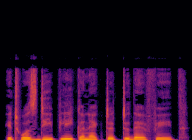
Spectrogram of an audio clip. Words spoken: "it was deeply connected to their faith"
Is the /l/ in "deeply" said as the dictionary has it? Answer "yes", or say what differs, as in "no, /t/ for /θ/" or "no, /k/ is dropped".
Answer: yes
